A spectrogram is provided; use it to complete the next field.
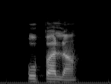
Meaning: opal (having an opal color)
- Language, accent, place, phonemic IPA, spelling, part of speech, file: French, France, Lyon, /ɔ.pa.lɛ̃/, opalin, adjective, LL-Q150 (fra)-opalin.wav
